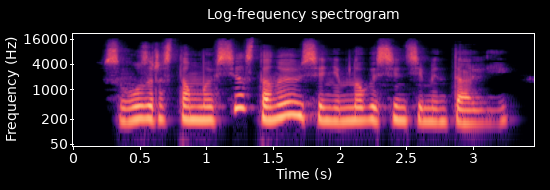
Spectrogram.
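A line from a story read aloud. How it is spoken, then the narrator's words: Plain. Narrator (Russian): ответил Махначев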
